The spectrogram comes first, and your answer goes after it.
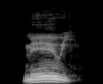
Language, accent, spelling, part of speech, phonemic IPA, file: French, France, mais oui, interjection, /mɛ wi/, LL-Q150 (fra)-mais oui.wav
- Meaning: of course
